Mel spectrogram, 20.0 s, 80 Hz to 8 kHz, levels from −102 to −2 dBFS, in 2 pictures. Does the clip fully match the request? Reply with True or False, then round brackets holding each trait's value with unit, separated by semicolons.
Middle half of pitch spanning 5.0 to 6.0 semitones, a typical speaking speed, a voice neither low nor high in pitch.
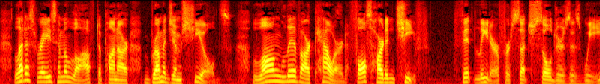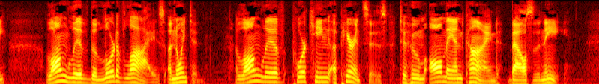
False (5.6 semitones; 125 wpm; 145 Hz)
